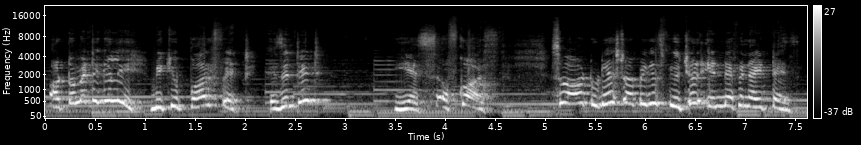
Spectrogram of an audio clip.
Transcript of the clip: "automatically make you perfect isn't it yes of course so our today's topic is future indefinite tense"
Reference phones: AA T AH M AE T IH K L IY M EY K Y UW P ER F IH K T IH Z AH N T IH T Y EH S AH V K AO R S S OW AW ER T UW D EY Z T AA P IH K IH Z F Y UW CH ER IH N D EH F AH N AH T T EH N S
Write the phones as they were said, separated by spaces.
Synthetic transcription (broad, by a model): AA T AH M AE T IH K L IY M EY K Y UW P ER F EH K T IH Z AH N T IH T Y EH S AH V K AO R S S OW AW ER T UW D EY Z T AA P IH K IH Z F Y UW CH ER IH N D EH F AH N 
